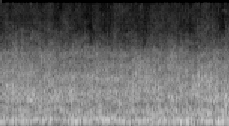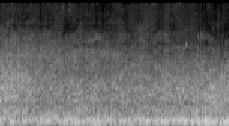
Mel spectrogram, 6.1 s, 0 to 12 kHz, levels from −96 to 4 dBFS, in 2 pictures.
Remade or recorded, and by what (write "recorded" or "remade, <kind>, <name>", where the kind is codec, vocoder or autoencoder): remade, codec, HILCodec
